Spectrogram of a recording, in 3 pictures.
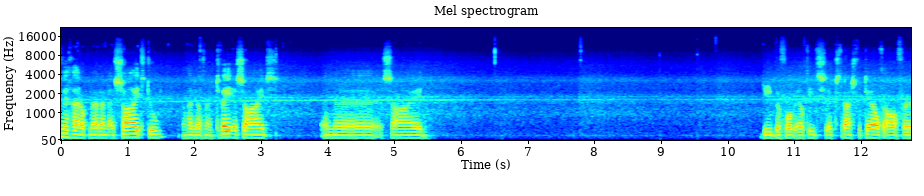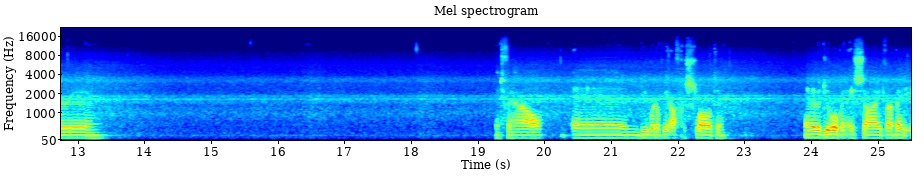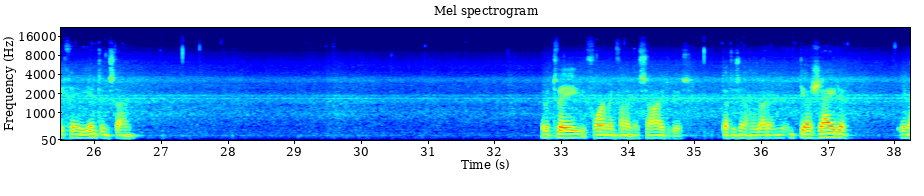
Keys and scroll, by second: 3.0 typing, 4.8 typing, 6.4 typing, 9.0-9.8 typing, 13.0 typing, 22.2-22.9 typing, 25.8 typing, 26.9-27.9 typing, 30.5-31.2 typing, 33.0-33.7 typing, 35.0 typing, 36.4 typing.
